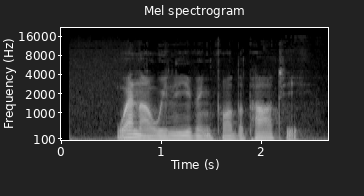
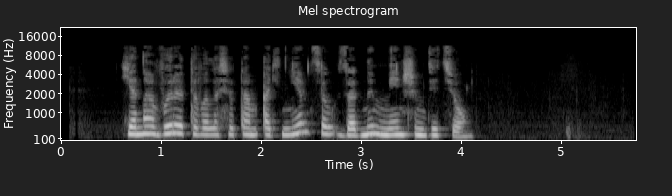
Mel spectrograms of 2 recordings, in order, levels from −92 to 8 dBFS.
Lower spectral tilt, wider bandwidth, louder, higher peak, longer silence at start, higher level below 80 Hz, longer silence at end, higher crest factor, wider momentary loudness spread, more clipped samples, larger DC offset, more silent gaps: first, -8.5 dB/octave vs -5.5 dB/octave; second, 9.6 kHz vs 11.5 kHz; about the same, -25 LUFS vs -23 LUFS; about the same, -6 dBFS vs -8 dBFS; second, 0.1 s vs 0.6 s; first, -46 dBFS vs -78 dBFS; second, 0.3 s vs 1.65 s; about the same, 20 dB vs 18 dB; first, 14 LU vs 8 LU; neither; neither; neither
